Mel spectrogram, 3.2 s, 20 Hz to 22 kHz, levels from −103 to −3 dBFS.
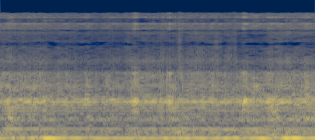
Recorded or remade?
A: remade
